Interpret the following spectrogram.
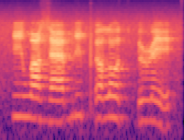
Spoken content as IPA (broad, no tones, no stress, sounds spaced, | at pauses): i w ɑ z æ b i pʼ ø lˠ o t͡sʼ y ɭ e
